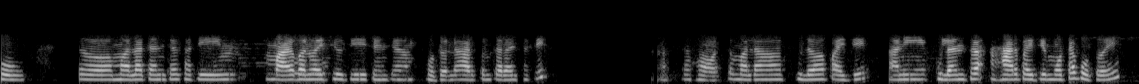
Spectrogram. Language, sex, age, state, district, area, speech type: Marathi, female, 18-30, Maharashtra, Buldhana, rural, conversation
